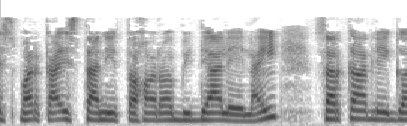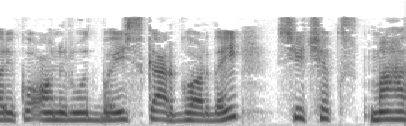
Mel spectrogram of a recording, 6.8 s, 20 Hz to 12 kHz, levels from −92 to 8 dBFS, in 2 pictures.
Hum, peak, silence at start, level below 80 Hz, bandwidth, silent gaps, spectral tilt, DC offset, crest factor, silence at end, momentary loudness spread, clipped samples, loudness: none; -6 dBFS; 0 s; -70 dBFS; 7.8 kHz; none; -4.5 dB/octave; under 0.1%; 18 dB; 0 s; 5 LU; under 0.1%; -24 LUFS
